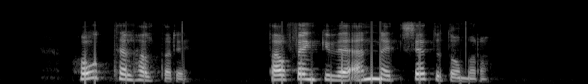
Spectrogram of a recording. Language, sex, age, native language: Icelandic, female, 60-69, Icelandic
